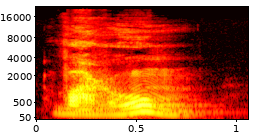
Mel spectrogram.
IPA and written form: ˈvaʁʊm (warum)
